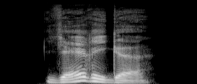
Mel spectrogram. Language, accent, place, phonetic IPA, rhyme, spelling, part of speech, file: German, Germany, Berlin, [ˈjɛːʁɪɡə], -ɛːʁɪɡə, jährige, adjective, De-jährige.ogg
- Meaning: inflection of jährig: 1. strong/mixed nominative/accusative feminine singular 2. strong nominative/accusative plural 3. weak nominative all-gender singular 4. weak accusative feminine/neuter singular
